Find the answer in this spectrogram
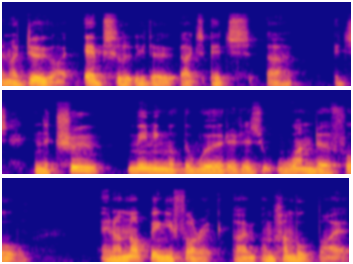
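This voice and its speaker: Speaking with a New Zealand accent, a man at medium pitch has a dark, mellow tone, a moderate pace and fairly even intonation. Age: 60s. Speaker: author and educator. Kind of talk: interview. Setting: video call. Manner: halting.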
